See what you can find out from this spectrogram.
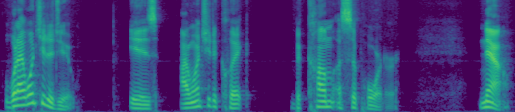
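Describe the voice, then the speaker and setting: A man's voice: on the low side, a bit bright. A man giving an informal promotional announcement, explaining step by step and repeating himself. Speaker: campaign spokesperson.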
